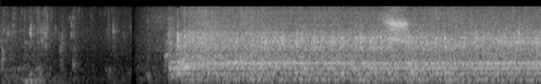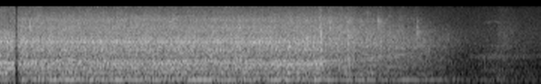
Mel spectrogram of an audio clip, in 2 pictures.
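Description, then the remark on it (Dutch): A blender starts up abruptly and whirs loudly and steadily for about four seconds, a dense, buzzing motor roar with a constant pitch, then winds down. No one speaks over it. “Blender? Yes, dat gaat goed.”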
